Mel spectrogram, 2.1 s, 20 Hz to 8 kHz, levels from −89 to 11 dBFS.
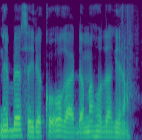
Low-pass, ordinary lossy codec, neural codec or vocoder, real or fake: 7.2 kHz; none; none; real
